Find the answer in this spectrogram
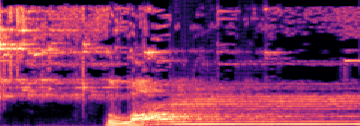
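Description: A voice chanting one long mantra syllable, coming in about two-thirds of a second in with a quick upward slide in pitch and then holding a single steady note. Before it, faint high bell-like chimes ring.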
